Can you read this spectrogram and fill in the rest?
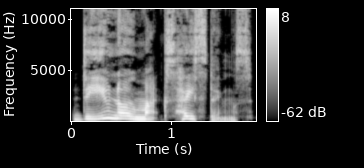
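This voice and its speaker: A woman voicing a sharp but awkward teenage girl in an audiobook, earnest, nervous and hesitant. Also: a little high, slow, no echo, clean studio sound, voice pushed up. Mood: probing.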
